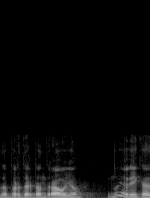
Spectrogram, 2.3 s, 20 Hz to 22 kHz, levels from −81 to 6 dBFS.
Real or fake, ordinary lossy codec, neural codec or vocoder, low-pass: real; Opus, 24 kbps; none; 7.2 kHz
